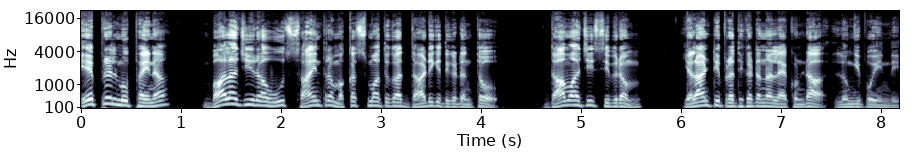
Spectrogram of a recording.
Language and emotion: Telugu, neutral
